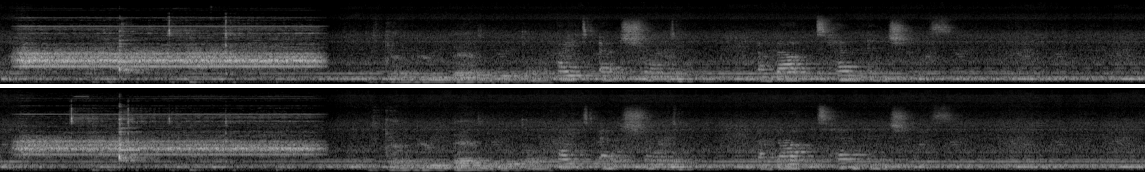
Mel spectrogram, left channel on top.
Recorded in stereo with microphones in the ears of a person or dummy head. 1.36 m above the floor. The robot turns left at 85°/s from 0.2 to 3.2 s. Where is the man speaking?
5° right (ahead or behind), 6.5 m.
